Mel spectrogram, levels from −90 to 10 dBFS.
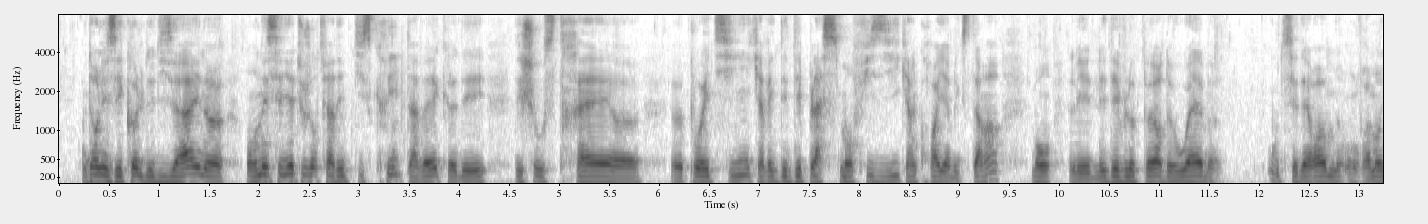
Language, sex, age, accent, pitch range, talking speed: French, male, 40-59, French, 105-130 Hz, 170 wpm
